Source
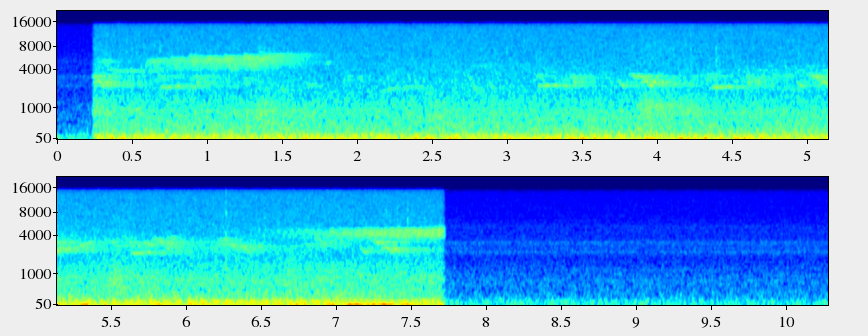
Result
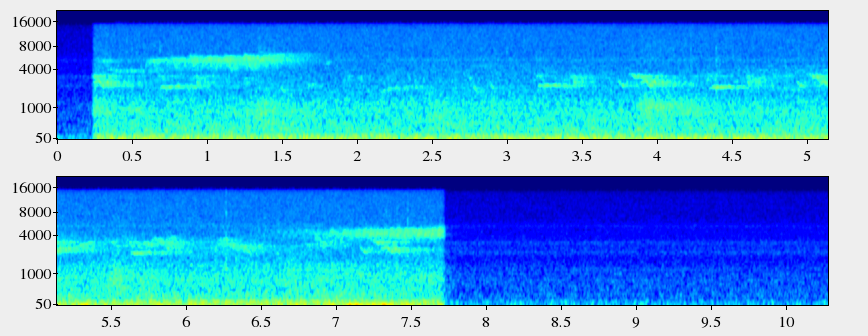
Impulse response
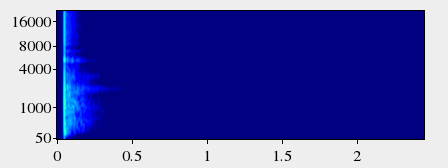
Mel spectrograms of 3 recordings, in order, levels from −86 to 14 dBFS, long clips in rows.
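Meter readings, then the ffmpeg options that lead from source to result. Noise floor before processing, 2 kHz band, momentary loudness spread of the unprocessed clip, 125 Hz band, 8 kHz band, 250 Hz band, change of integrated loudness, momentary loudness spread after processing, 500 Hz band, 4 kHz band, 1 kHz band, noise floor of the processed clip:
-47 dBFS, -3.5 dB, 21 LU, -8.0 dB, -5.0 dB, -5.5 dB, -5.5 dB, 21 LU, -4.0 dB, -4.5 dB, -3.0 dB, -52 dBFS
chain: -filter_complex "[0:a]asplit=2[a][b];[1:a]atrim=start_sample=2205[c];[b][c]afir=irnorm=-1:irlink=0,volume=-8dB[d];[a][d]amix=inputs=2:normalize=0,volume=-6.5dB"

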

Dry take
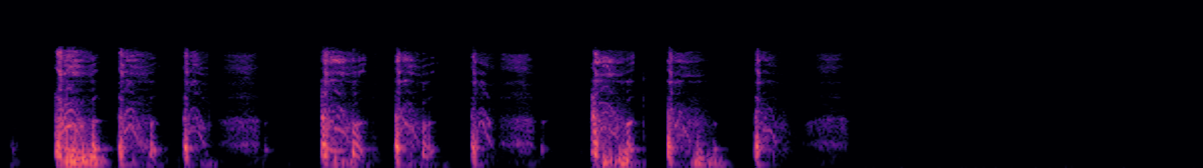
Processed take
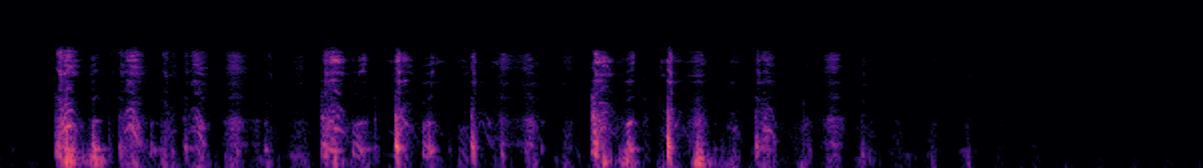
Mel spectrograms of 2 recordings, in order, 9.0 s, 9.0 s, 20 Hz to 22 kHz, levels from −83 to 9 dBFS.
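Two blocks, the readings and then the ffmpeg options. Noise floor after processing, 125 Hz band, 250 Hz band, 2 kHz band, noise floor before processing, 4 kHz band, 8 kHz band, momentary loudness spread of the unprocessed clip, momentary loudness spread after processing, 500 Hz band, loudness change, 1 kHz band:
under -85 dBFS, -5.0 dB, -6.0 dB, -4.0 dB, under -85 dBFS, -5.0 dB, n/a, 15 LU, 21 LU, -4.0 dB, -4.5 dB, -4.0 dB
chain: -filter_complex "[0:a]acompressor=threshold=-32dB:ratio=2.5,asplit=6[a][b][c][d][e][f];[b]adelay=396,afreqshift=-85,volume=-22.5dB[g];[c]adelay=792,afreqshift=-170,volume=-26.2dB[h];[d]adelay=1188,afreqshift=-255,volume=-30dB[i];[e]adelay=1584,afreqshift=-340,volume=-33.7dB[j];[f]adelay=1980,afreqshift=-425,volume=-37.5dB[k];[a][g][h][i][j][k]amix=inputs=6:normalize=0,aeval=exprs='val(0)*pow(10,-26*(0.5-0.5*cos(2*PI*4*n/s))/20)':c=same,volume=9dB"

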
